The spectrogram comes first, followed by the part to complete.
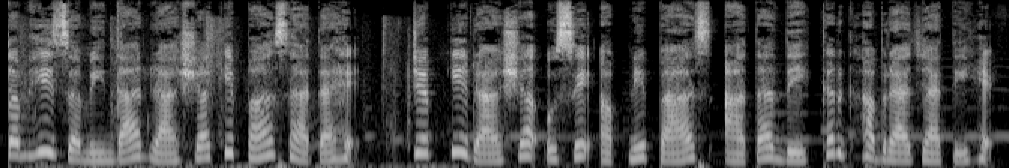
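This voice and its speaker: A woman's voice: mid-range voice, animated, slow, darkish tone, faint music behind. A woman narrating a scripted cartoon moral story as its storyteller.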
